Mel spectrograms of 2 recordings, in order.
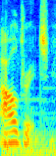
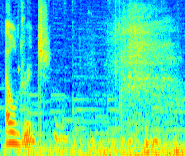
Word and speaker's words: Eldridge: Because I tried to put an A in there, like Aldridge, but it's Eldridge.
